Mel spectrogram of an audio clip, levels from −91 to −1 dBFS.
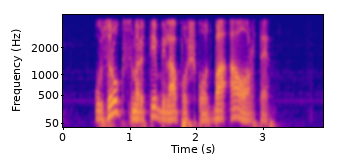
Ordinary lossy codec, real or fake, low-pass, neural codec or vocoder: none; real; 3.6 kHz; none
